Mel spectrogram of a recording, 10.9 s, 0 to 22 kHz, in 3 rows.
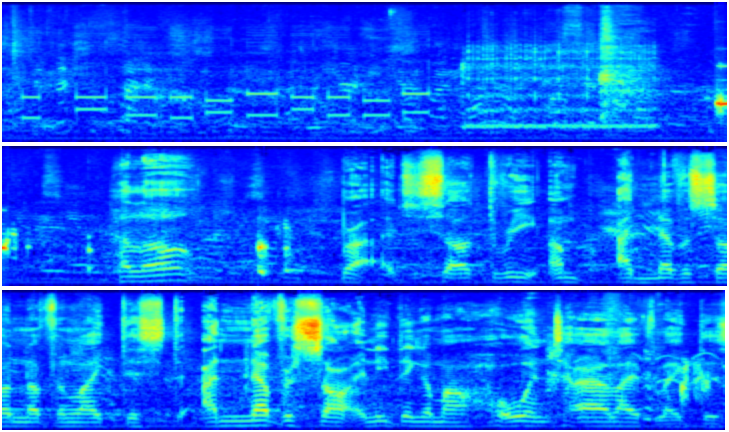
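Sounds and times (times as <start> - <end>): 
phone keypad beeps from dialing: 0.0 - 3.8, 4.9 - 5.1, 10.6 - 10.8
laughter: 0.0 - 10.8
speech: 4.2 - 4.7, 5.3 - 10.8.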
